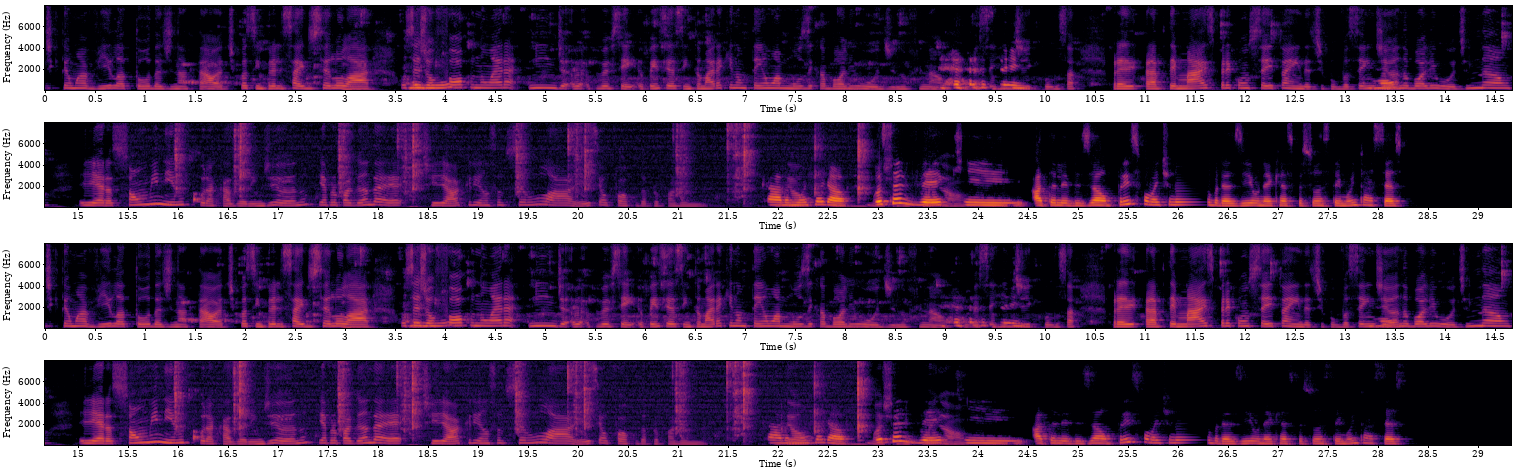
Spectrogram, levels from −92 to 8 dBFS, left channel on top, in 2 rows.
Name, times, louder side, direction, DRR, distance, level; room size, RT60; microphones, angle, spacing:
voice 1, 0.0-14.7 15.0-21.3 22.1-22.4 22.9-23.1 23.5-23.9, right 2 dB, 10° right, 0.3 m, -41 dB
Water tap faucet, 1.2-15.2 15.5-15.7 16.0-16.4 16.8-17.4 18.1-18.8, equal, 90° right, 3.2 m, -58 dB
voice 2, 3.6-4.1 8.9-9.8 13.2-13.5 21.9-22.7 23.0-28.2, left 7 dB, 75° left, 0.4 m, -32 dB
Scissors, 15.4-22.8, right 4 dB, 65° right, 2.3 m, -45 dB
8.5 x 3.2 x 4.3 m
head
